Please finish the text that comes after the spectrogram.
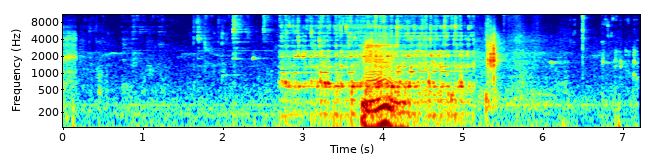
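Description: Elderflower cordial is decanted into empty vodka bottles, liquid pouring and gurgling into glass for a couple of seconds amid quiet handling noises, up close and fairly soft.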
